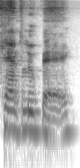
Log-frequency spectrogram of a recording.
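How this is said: It is said with a put-on British pronunciation. The speaker calls it wrong. "another British person mispronouncing something"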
